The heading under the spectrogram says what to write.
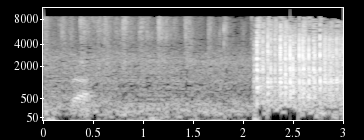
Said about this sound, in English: That means you roll three dice. So I roll three dice. Okay.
